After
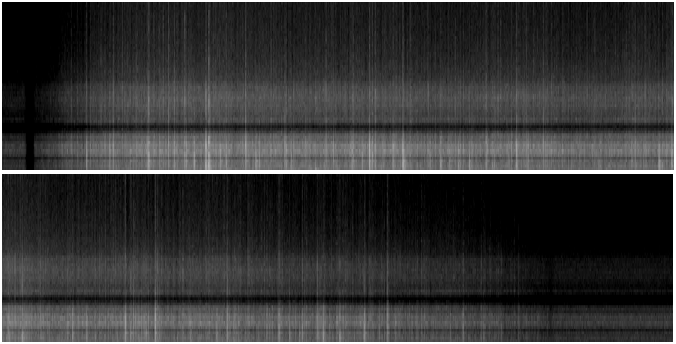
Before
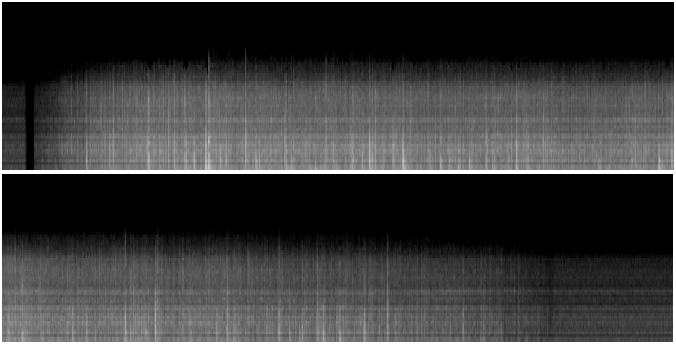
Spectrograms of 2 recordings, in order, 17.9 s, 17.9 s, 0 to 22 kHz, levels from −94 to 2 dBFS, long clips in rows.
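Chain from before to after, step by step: partial rectifier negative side -7 dB; static phaser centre 1.6 kHz, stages 6

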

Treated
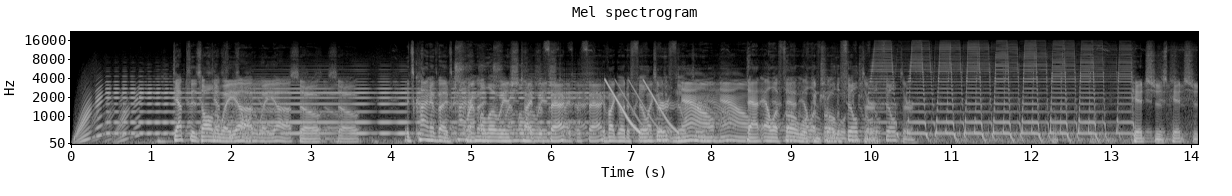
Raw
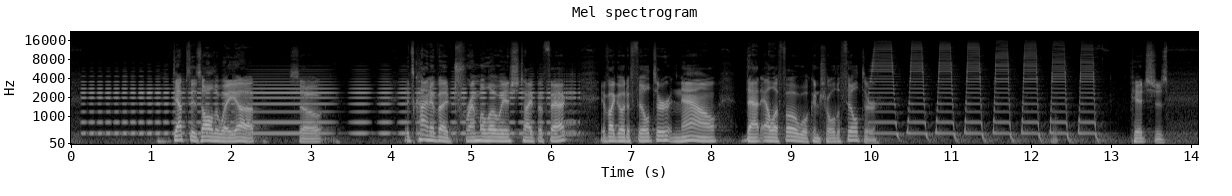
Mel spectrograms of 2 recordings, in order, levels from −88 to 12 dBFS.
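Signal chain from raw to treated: tape start-up on the opening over 0.44 s; painted sound fall, 6.67–7.13 s, 390–3900 Hz -25 dBFS; on a send: multi-tap echo 124/292/477 ms -17/-16.5/-6.5 dB; on the sum: three bands compressed up and down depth 70%; trim +7.5 dB

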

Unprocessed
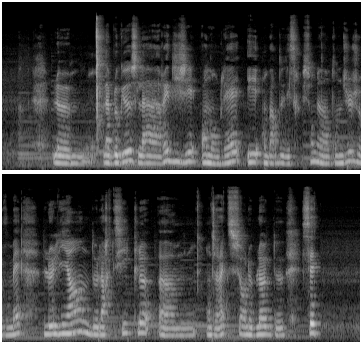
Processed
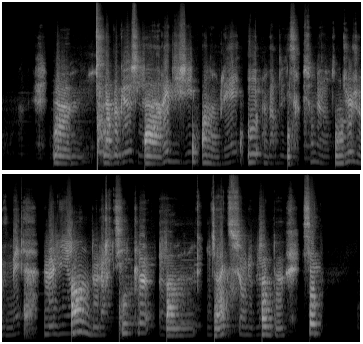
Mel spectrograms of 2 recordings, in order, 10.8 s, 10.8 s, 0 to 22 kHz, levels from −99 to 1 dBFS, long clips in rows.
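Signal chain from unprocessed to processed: valve stage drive 32 dB, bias 0.25; gate -45 dBFS, range -22 dB; LFO high-pass saw up 1.4 Hz 740–3900 Hz

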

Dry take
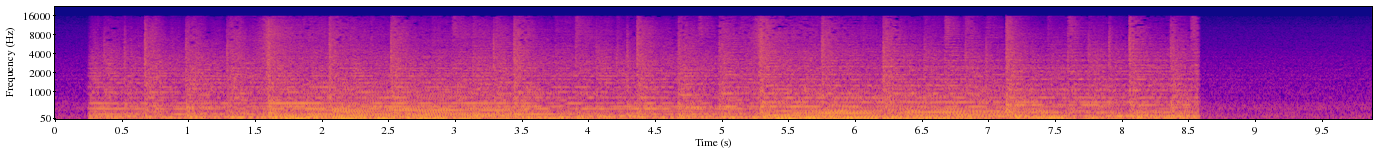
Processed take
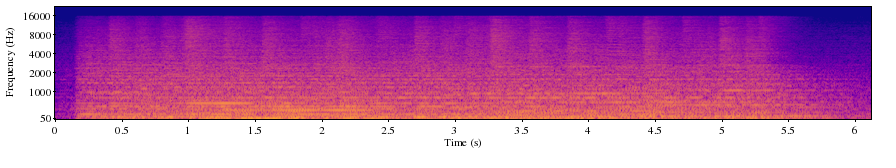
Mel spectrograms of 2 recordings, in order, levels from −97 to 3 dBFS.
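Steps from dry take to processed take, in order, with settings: bass shelf 420 Hz -2.5 dB; plain phase-vocoder stretch 0.62×; plate-style reverb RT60 2.2 s, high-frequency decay 0.35×, DRR -8.5 dB; trim -8 dB

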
